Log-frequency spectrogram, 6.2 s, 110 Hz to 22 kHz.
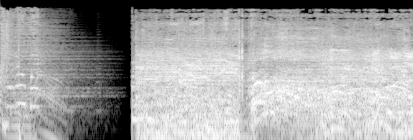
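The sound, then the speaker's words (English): A 95-mile-an-hour fastball cracks against a batter's head at a baseball game amid a loud, steady stadium crowd roar, followed by the crowd's continued noisy reaction; a brief musical tone and a moment of silence come before it. “that was a 95-mile-an-hour fastball that hit Fernando Tatis Jr. square in the head”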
